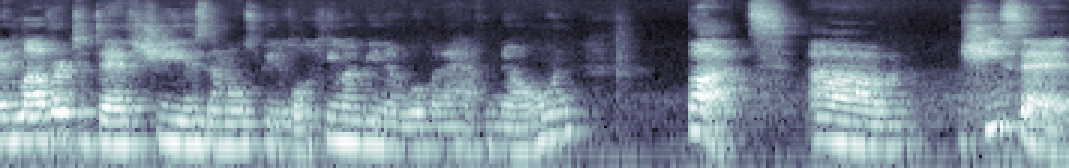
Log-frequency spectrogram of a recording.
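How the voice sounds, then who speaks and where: A woman with a Spanish accent at a medium pitch and fairly slow pace, ordinary pitch variation, big swings in loudness, audible room echo and noticeable background noise. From Peru. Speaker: actress. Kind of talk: interview.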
